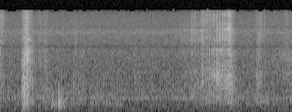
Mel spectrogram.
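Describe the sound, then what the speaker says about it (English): Scissors cut paper for a Christmas mailbox treat box, with two short, quiet snips near the start and another soft cut a few seconds later, close by with no talk. "And then you're going to cut these, this off here."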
